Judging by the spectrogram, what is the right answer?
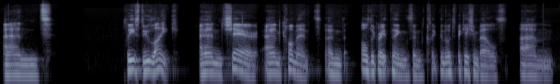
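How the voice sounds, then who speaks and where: A man's voice: lowish voice, takes it slowly, a little mellow, no echo, studio quality. A middle-aged man hosting a live stream in casual, jokey, chatty conversation.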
